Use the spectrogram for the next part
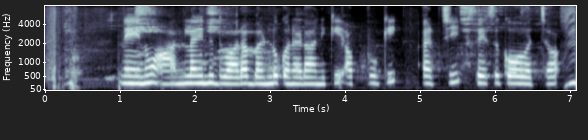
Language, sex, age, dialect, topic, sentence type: Telugu, female, 18-24, Southern, banking, question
